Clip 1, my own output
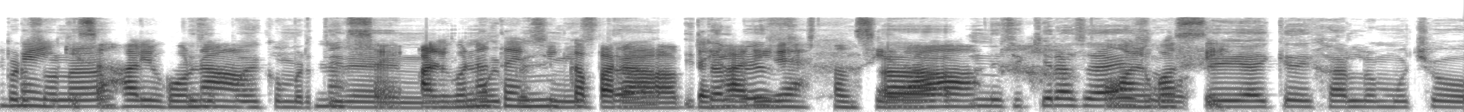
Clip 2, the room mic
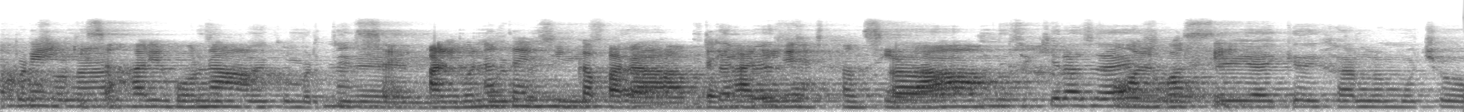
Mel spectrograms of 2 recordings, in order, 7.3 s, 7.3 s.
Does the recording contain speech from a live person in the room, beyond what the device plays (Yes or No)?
No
